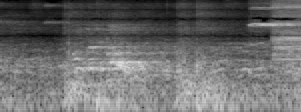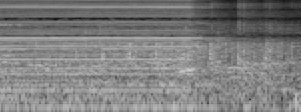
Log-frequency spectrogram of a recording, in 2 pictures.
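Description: Basketball gym buzzer sounding one steady, loud tone for about two and a half seconds, starting a little before halfway in and cutting off sharply. Before it, spectators call out and a basketball bounces on the court.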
